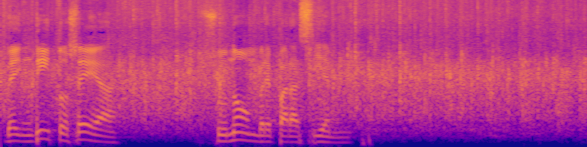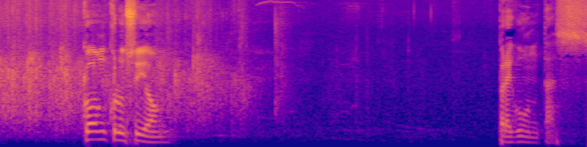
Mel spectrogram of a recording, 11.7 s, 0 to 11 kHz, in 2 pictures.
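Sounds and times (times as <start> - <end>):
speech: 0.0 - 1.3, 2.1 - 3.8, 6.7 - 7.7, 10.9 - 11.7
congregation applauding during a church sermon: 0.0 - 8.9.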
